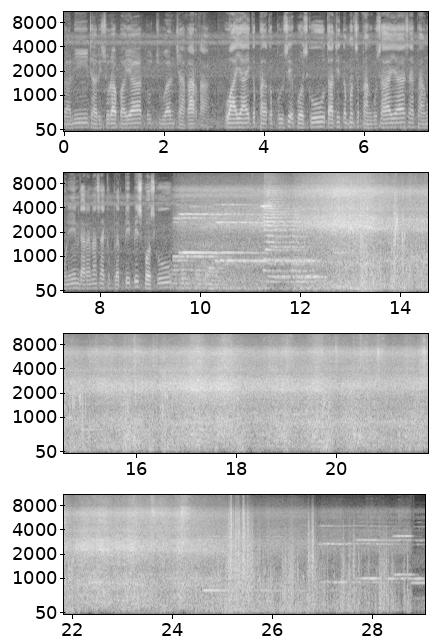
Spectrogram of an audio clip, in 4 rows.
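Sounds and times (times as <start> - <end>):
train horn: 9.4 - 12.6, 24.6 - 29.0
train carriages rushing past: 9.4 - 29.0.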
